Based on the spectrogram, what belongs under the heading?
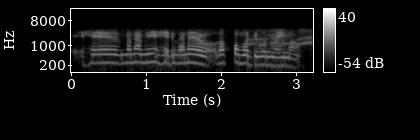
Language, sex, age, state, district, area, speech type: Assamese, female, 60+, Assam, Morigaon, rural, conversation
